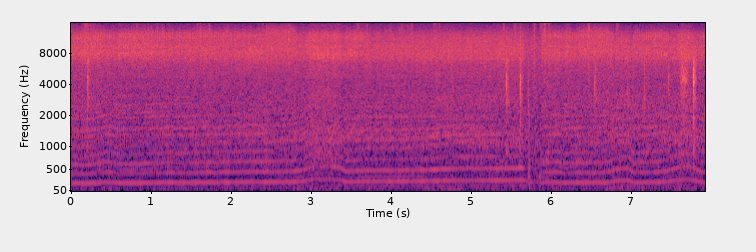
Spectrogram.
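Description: An off-road car engine in Forza Horizon 5 hums at a steady pitch during a Baja cross-country circuit race, rising briefly around mid-run and again near the end as the throttle comes back on, a continuous drone with no talk.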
